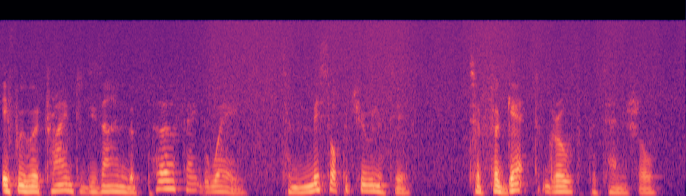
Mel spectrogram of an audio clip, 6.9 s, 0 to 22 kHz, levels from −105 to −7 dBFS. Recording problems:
hiss; noticeable; throughout; 15 dB below the speech

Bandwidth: 14 kHz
